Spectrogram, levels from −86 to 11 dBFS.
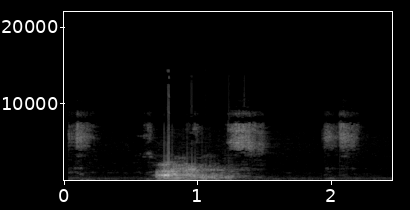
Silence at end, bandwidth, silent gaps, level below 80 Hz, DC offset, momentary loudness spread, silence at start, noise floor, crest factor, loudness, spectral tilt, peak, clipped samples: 0.25 s; 13.5 kHz; none; -76 dBFS; under 0.1%; 22 LU; 0.05 s; -62 dBFS; 24 dB; -33 LUFS; -2.5 dB/octave; -12 dBFS; under 0.1%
